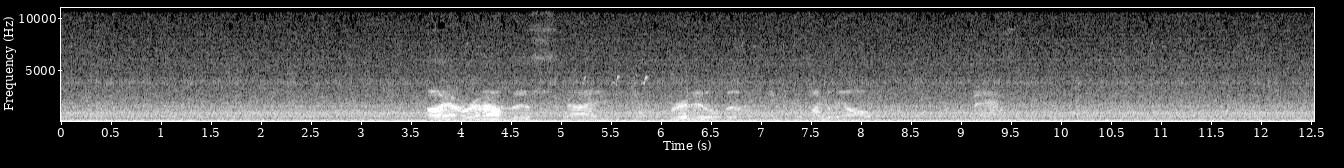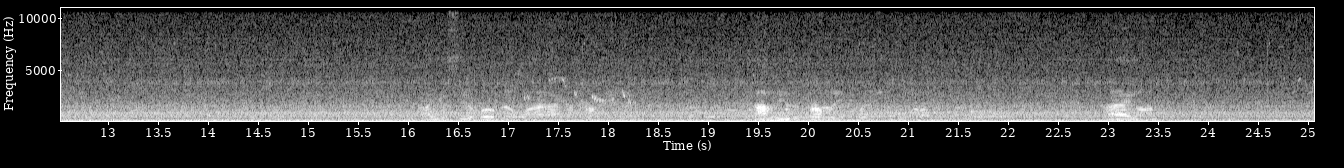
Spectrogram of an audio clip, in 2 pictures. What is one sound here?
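A tractor engine drones steadily.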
